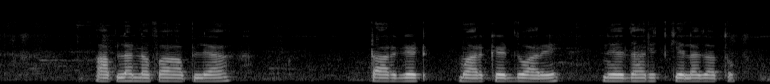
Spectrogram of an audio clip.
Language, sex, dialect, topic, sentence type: Marathi, male, Standard Marathi, banking, statement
